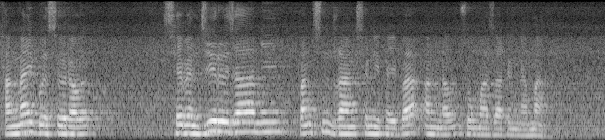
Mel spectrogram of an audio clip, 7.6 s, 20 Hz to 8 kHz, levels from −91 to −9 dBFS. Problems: constant background noise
